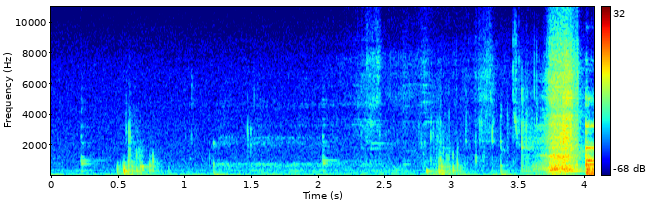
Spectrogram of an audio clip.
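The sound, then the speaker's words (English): A quick sip from a drink: soft clinks and handling of a cup, then a brief, breathy slurp that rises sharply at the end, with no talking. “Let me take a quick sip.”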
